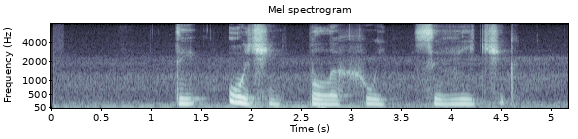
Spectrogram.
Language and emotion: Russian, angry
